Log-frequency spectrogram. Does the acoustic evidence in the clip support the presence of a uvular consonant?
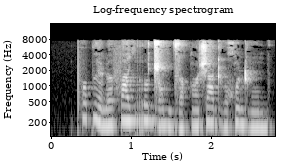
yes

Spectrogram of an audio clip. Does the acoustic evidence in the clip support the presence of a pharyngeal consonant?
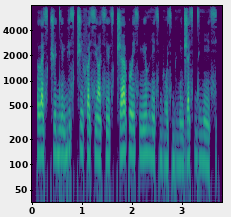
no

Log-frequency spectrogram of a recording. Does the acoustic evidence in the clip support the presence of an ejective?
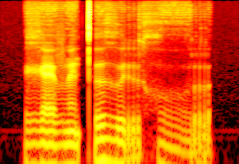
yes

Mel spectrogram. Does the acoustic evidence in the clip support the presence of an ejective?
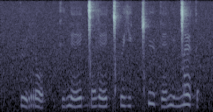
no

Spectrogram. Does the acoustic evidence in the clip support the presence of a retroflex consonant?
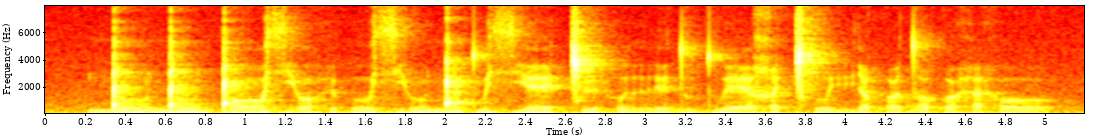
no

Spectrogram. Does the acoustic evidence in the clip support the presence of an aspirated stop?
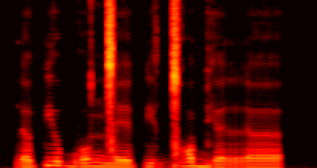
no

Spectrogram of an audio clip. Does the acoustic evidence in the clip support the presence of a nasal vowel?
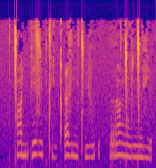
yes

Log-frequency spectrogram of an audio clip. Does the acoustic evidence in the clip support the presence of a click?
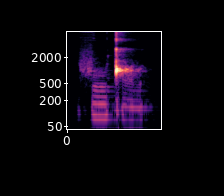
yes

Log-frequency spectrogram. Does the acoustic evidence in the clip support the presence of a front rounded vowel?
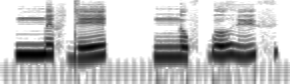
yes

